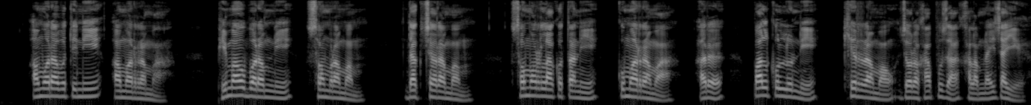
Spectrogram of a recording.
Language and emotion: Bodo, neutral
